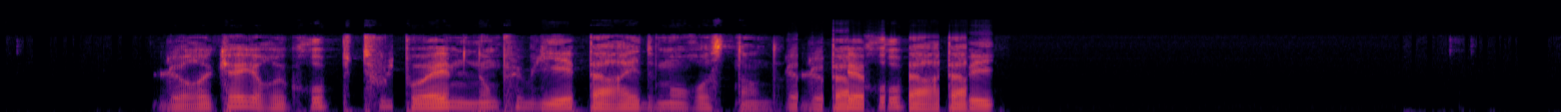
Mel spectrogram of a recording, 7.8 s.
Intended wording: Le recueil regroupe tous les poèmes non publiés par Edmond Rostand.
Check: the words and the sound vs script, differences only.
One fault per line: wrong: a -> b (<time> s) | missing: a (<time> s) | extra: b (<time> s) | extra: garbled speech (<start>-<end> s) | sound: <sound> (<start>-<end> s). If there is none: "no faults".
missing: les (1.9 s)
extra: garbled speech (3.9-5.0 s)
